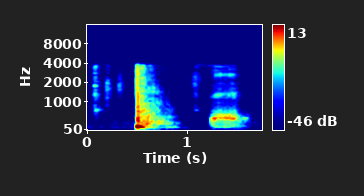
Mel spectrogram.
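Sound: knocking on a door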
